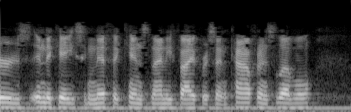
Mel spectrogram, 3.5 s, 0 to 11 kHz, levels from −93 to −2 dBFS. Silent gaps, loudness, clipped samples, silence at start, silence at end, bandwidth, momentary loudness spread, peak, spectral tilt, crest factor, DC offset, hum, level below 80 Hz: none; -25 LUFS; under 0.1%; 0 s; 0 s; 5.6 kHz; 5 LU; -8 dBFS; -10.5 dB/octave; 16 dB; under 0.1%; none; -54 dBFS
